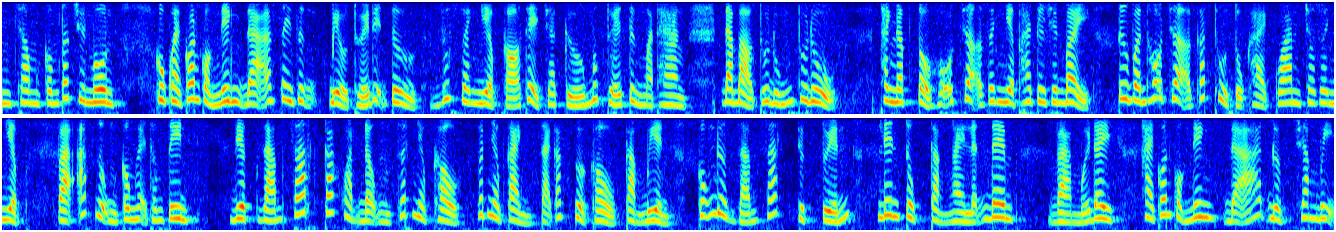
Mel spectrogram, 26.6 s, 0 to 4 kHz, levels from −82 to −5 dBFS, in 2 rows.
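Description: At 1.26–1.54, 8.44–8.7, 10.98–11.16, 13.6–14.26 (after "quan cho doanh nghiệp"), 15.38–15.6, 20.14–20.28 and 21.14–22.08 s (between "cũng được giám sát" and "liên tục cả ngày"), the room background becomes comfort noise in place of the background. The pauses turn steady and featureless, up to about 4 dB quieter, likely from discontinuous transmission on a call link. At 14.22–14.26 s, just before "công nghệ thông tin", the sound likely dropped by the voice detector leaves about 20 ms of sound replaced by synthetic noise.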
